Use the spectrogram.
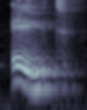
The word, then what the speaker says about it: ate: La pronunciación de ate, básicamente como el número 8.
